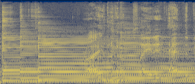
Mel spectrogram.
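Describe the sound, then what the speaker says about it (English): A quick bluegrass G run on acoustic guitar, a fast run of plucked single notes ringing out clearly and close, with no voices. "that classic bluegrass G run"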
